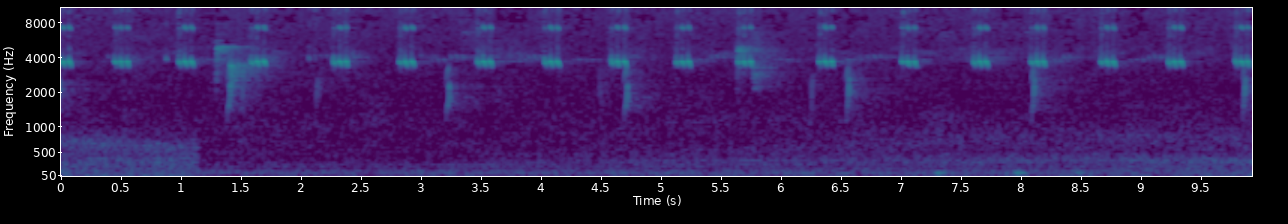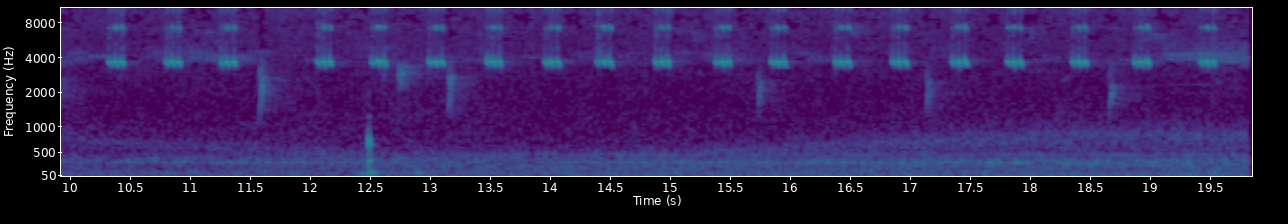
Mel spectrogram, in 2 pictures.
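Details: Nighttime crickets sing a clear, shrill chirp repeated nearly twice a second, very even throughout, while soft wind swells and fades in the background with one brief knock.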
